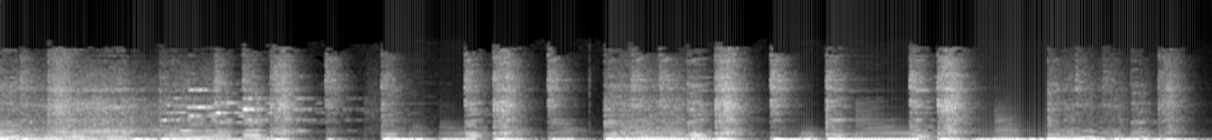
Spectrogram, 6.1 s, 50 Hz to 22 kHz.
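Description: A song with heavy, beat-driven bass and sustained keyboard notes, played back through Sony XS-XB6941 4-way extra-bass oval car speakers in their cabinets and picked up by a camera microphone with its volume limiter on.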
